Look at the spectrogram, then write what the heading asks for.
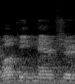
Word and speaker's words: Buckinghamshire: ] platinum no you're a book named yeah buckinghamshire england near london where most of the james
